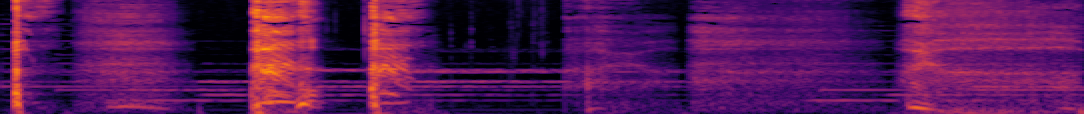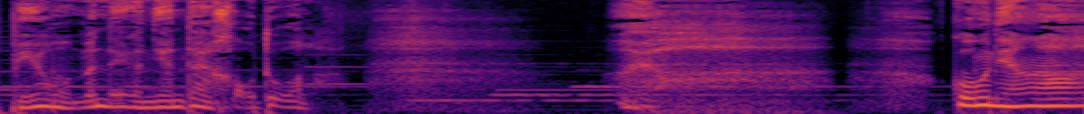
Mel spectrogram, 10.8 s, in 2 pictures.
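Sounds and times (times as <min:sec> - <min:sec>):
old woman coughing: 0:00.0 - 0:00.3, 0:01.2 - 0:02.2
speech: 0:05.5 - 0:07.2, 0:10.2 - 0:10.8.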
